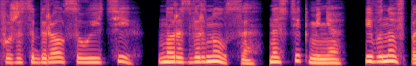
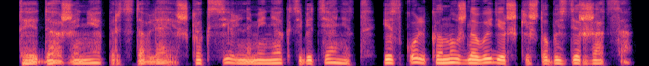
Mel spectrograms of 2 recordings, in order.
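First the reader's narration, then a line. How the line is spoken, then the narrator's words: Whisper. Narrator (Russian): прошептал он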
